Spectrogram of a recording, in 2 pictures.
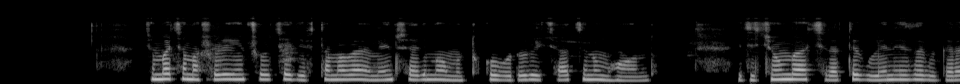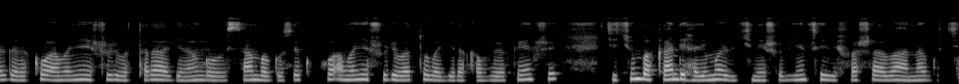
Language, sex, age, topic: Kinyarwanda, female, 18-24, education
